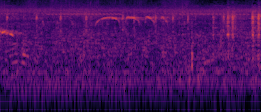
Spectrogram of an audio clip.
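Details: Chestnut-capped babbler in Maguri Grasslands, Assam, giving thin, high, quiet notes: a brief arched whistle and scattered short ticks over a soft background hiss.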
